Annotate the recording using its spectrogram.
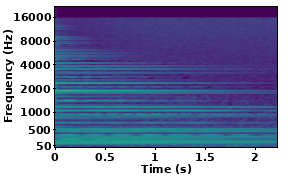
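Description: A G major chord shape, capoed at the third fret, strummed once on a Breedlove steel-string acoustic guitar and left ringing, slowly fading.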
